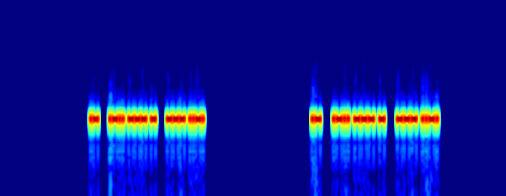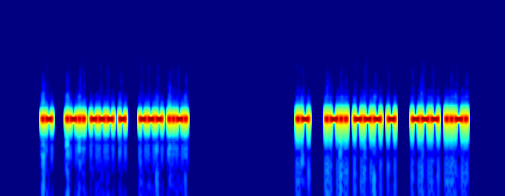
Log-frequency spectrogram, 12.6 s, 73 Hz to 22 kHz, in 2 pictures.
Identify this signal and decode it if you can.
Morse code, heard as a keyed tone, about 51 wpm, 700 Hz. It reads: A LOT OF A LOT OF A LOT OF A LOT OF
